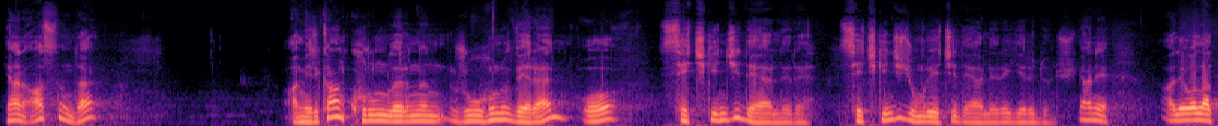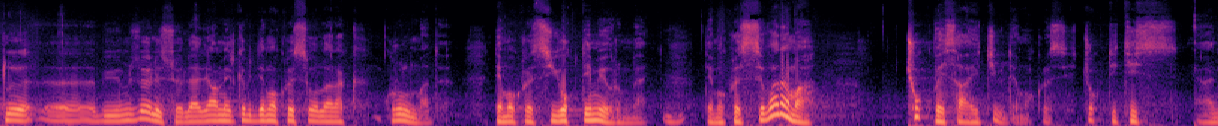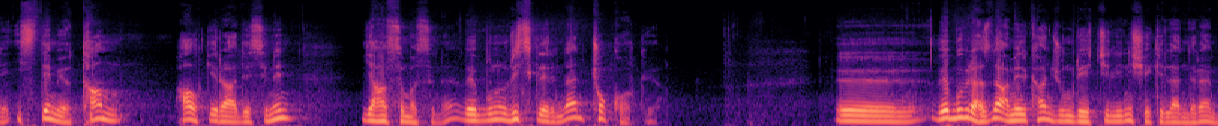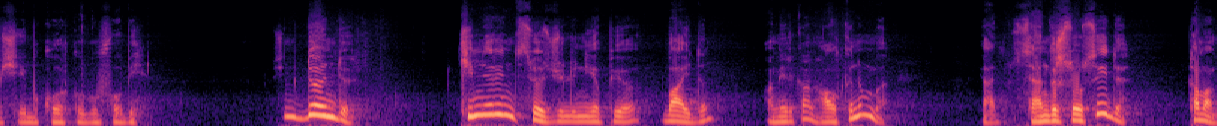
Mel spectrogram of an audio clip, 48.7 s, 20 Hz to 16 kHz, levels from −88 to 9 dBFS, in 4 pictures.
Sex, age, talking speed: male, 60-79, 95 wpm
